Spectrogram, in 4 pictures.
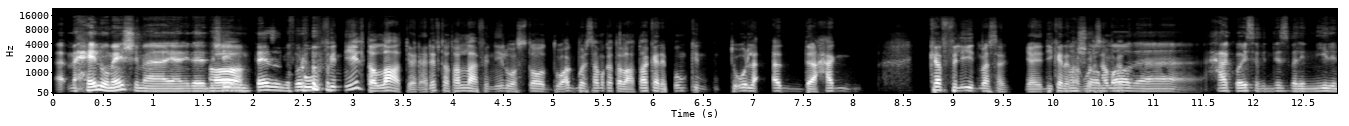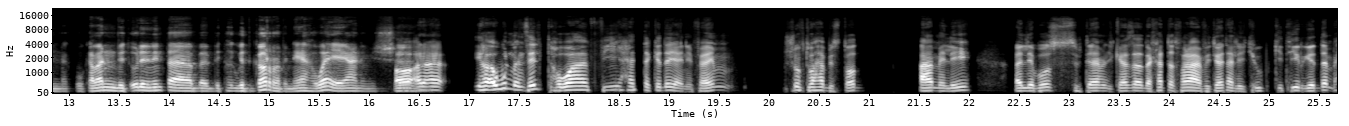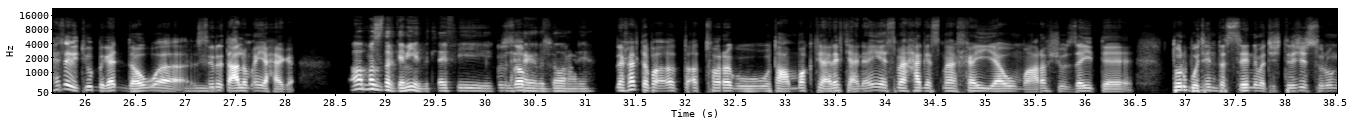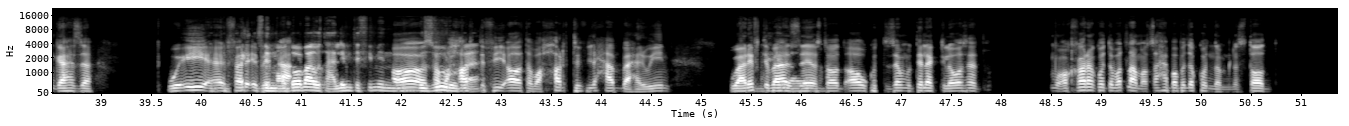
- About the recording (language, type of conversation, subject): Arabic, podcast, إيه العلاقة بين الهواية وصحتك النفسية؟
- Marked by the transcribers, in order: chuckle; tapping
